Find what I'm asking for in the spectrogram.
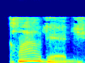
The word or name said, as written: cloudage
